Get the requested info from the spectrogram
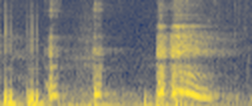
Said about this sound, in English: No, it's just a cough because of the coke.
